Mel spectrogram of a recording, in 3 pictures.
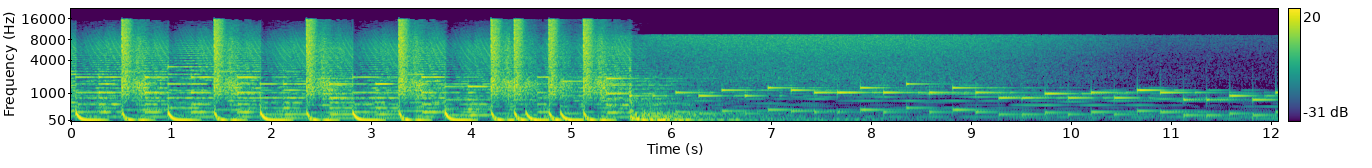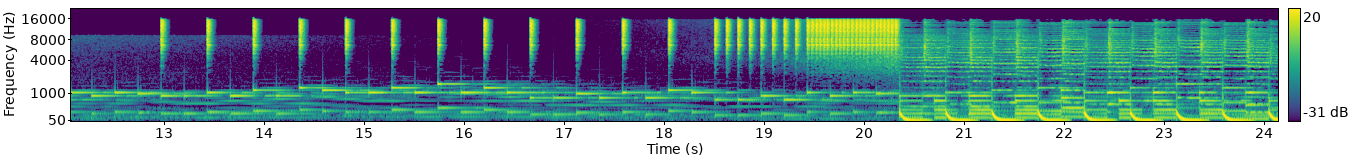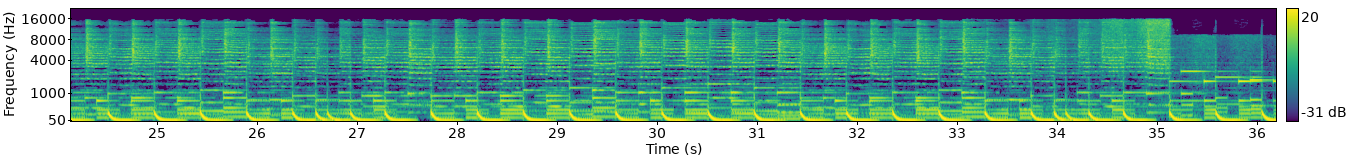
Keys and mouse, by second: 0.7 ctrl+r, 3.2 b, 6.6 x, 8.3-10.4 drag, 10.4 Tab, 13.1 right click, 14.0-16.4 drag, 17.2-18.8 right drag, 18.8 e, 21.1-22.3 drag, 22.0-23.1 right drag, 22.4-23.6 drag, 23.6-25.5 right drag, 25.5 e, 27.8-30.7 drag, 28.8-30.0 right drag, 30.7-31.8 right drag, 31.8 e, 35.6-36.1 right drag, 36.0-36.1 drag.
